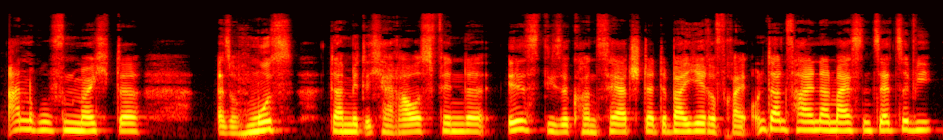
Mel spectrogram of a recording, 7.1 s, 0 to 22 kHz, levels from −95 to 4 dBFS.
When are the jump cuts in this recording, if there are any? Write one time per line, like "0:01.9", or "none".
none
